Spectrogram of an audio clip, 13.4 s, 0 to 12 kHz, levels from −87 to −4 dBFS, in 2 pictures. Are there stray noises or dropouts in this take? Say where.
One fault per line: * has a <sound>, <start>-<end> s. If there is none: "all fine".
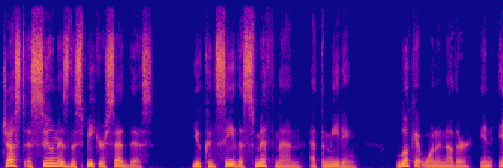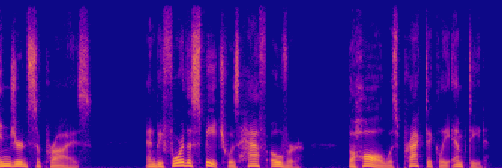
all fine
